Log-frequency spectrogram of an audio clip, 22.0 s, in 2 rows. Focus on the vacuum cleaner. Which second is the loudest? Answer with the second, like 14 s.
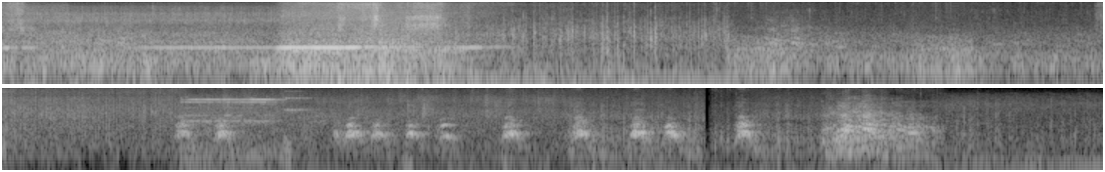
3 s.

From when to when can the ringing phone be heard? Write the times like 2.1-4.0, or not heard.
12.8-13.9.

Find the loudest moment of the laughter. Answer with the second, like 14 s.
20 s.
